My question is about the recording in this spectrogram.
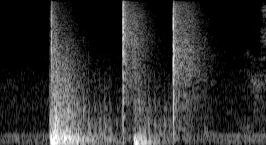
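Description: Three sharp thumps about half a second apart, the first and loudest less than half a second in.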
